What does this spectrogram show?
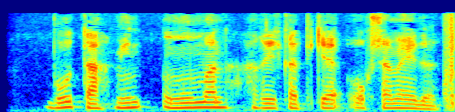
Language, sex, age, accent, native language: Uzbek, male, 18-24, Farg'ona, Uzbek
